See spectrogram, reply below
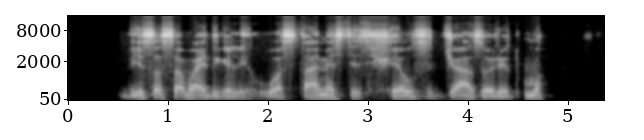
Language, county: Lithuanian, Panevėžys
